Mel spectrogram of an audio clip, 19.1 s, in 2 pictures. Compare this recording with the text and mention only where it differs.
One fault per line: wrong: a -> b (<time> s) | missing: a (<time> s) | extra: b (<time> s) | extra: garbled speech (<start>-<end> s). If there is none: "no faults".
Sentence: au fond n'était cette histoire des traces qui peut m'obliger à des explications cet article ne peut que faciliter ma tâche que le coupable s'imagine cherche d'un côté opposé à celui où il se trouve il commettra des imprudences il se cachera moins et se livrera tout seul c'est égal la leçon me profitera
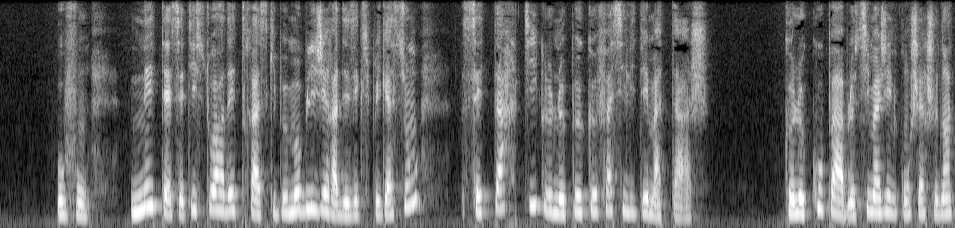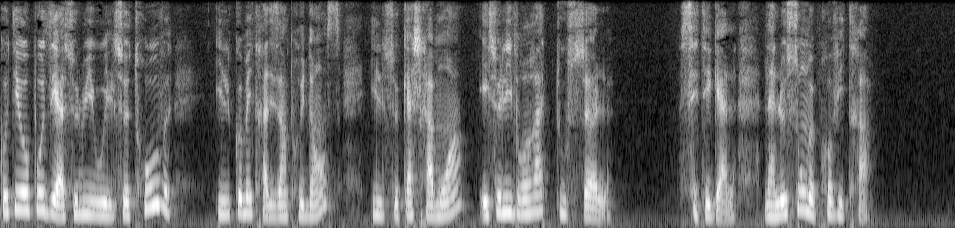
extra: qu'on (9.0 s)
